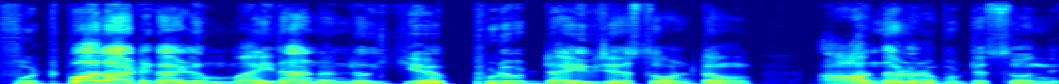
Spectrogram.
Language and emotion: Telugu, disgusted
